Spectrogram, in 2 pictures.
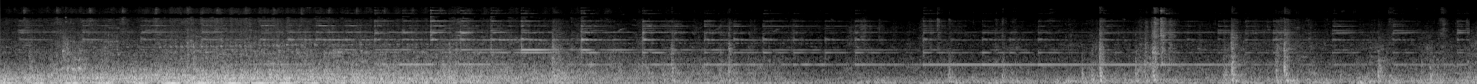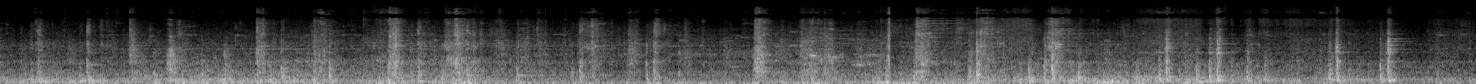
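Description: An ALCO RS-1 diesel locomotive and its train rolling slowly past. The locomotive's engine rumbles deeply at first, then a thin steady squeal from the wheels, and from about ten seconds on the passing cars' wheels click irregularly over the rail joints.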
